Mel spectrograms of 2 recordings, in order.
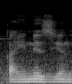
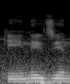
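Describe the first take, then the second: First: The first syllable sounds like 'kai'. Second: The first syllable sounds like 'kee'. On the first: The speaker calls it right. "काइनेजियन लिखा है" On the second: The speaker calls it wrong. "कीनेजियन नहीं लिखा है"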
